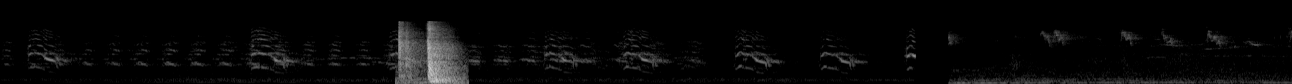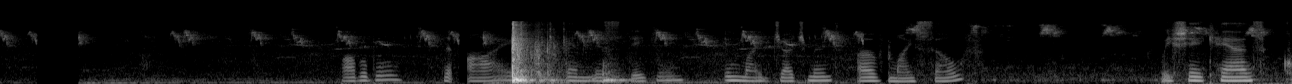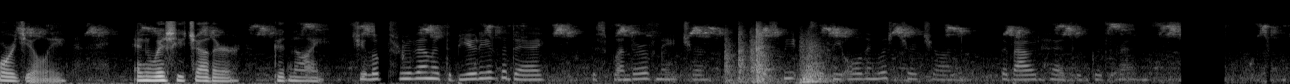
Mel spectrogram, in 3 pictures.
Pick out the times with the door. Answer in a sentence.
You can hear the door from 4.0 to 4.7 s, from 18.0 to 19.2 s and from 33.0 to 34.2 s.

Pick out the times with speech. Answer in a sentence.
The speech can be heard from 16.3 to 22.7 s, from 24.5 to 26.5 s and from 27.1 to 37.4 s.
